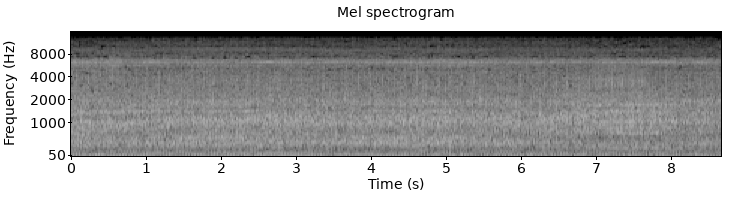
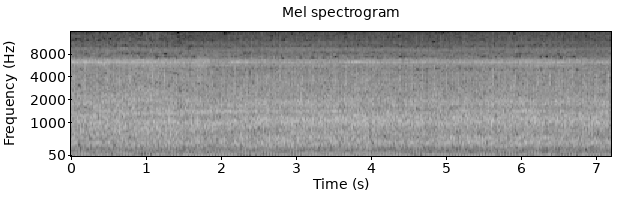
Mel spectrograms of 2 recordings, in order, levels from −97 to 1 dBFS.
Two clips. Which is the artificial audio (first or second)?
first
